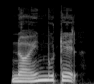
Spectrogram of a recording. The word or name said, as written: nøgenmodel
